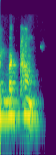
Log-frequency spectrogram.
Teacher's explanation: In the above, ma voiced bilabial nasal is followed by the central short unrounded lax vowel between half closed and closed positions. The vowel is followed by unexploded voiceless denti alveolar plosive.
